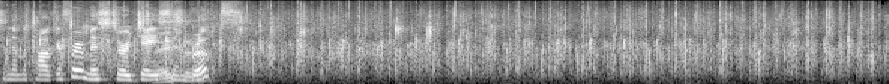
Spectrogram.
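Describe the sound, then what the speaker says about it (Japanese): At a film Q&A, a voice speaks briefly before an audience bursts into steady applause welcoming the guests, many hands clapping continuously at moderate volume. "一段と大きな拍手でお迎えください"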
